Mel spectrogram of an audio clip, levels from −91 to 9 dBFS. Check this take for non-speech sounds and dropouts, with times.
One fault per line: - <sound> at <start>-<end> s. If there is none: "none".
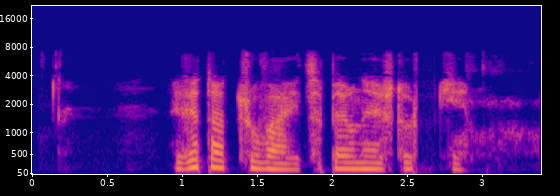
- dropout at 2.6-2.7 s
